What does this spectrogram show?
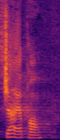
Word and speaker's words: Jayapal: Jayapal that there was no takeover? It was just Jayapal. peaceful? If you're going to say my name, please say it right. It's Jayapal.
